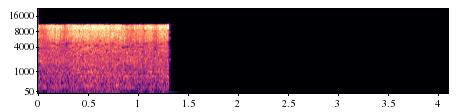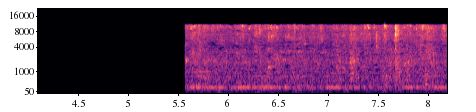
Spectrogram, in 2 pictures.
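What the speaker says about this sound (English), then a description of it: "the water running from the faucet through the machine and into the sink" Water runs from a kitchen faucet through a water ionizer machine into a sink, a steady hiss and gush heard in two stretches separated by a long silent gap.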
